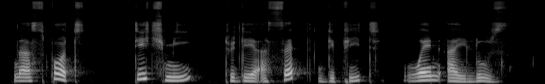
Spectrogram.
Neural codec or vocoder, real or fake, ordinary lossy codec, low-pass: autoencoder, 48 kHz, 128 numbers a frame, DAC-VAE, trained on Japanese speech; fake; none; none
